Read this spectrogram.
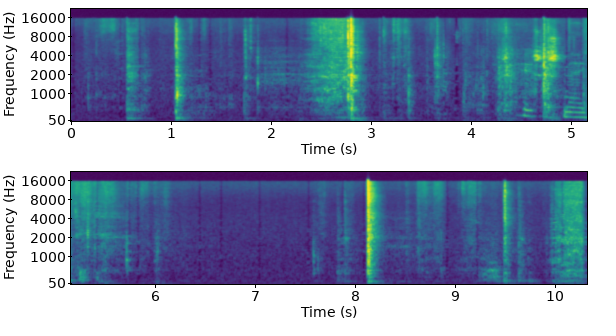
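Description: A paper trimmer blade slides and clicks down the rail.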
